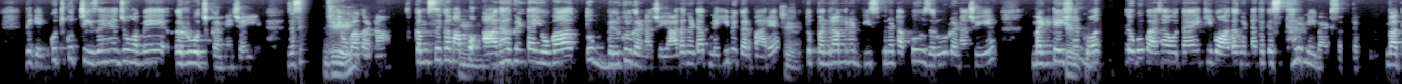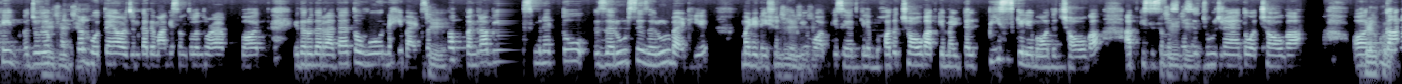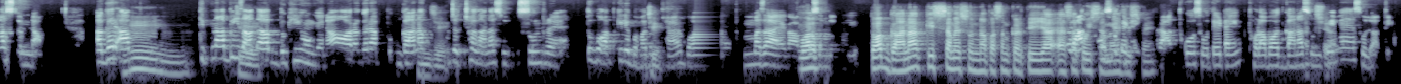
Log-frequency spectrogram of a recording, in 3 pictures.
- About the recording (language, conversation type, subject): Hindi, podcast, आपकी रोज़ की रचनात्मक दिनचर्या कैसी होती है?
- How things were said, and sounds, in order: mechanical hum; distorted speech; in English: "मेडिटेशन"; static; in English: "मेडिटेशन"; other street noise; in English: "मेंटल पीस"; tapping; in English: "टाइम"; in English: "टाइम"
